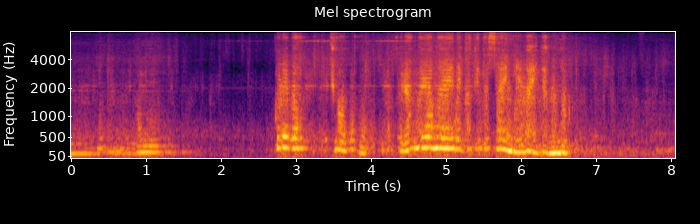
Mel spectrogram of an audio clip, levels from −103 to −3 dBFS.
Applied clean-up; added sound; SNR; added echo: neural separator model SepFormer DNS4.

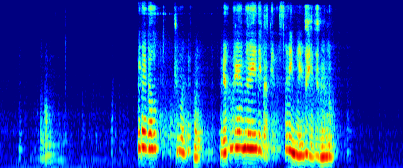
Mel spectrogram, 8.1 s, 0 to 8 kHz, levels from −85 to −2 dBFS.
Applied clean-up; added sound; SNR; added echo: neural mask model DeepFilterNet 3.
